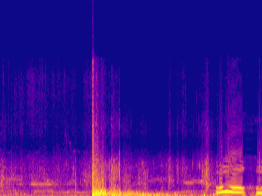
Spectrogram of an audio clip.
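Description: A firecracker bangs loudly outdoors.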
